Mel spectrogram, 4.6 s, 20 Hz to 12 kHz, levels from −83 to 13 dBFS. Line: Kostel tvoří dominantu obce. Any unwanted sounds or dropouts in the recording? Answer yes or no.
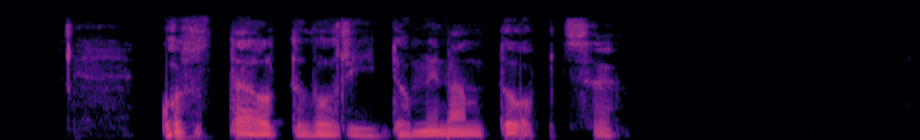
no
